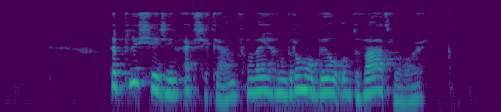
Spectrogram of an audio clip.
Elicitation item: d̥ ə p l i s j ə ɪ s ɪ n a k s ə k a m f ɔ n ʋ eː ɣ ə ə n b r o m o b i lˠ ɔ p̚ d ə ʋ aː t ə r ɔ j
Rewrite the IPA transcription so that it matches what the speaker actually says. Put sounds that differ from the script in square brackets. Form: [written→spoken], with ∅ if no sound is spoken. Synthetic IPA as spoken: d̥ ə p l i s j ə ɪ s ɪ n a k s ə k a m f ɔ n ʋ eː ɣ ə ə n b r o m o b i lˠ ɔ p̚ d ə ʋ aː t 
